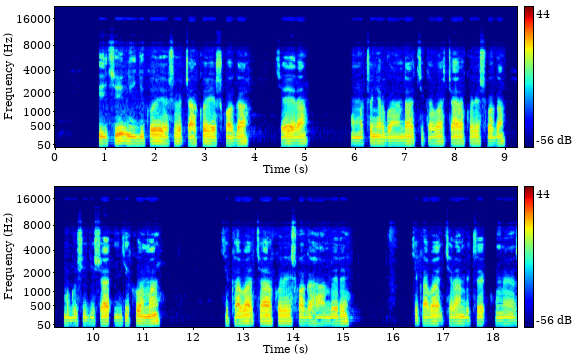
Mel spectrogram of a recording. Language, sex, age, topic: Kinyarwanda, male, 25-35, government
